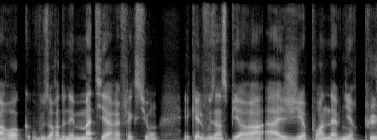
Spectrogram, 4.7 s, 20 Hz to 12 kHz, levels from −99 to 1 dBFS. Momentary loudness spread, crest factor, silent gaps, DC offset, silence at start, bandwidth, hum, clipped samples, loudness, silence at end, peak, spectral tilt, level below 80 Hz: 9 LU; 20 dB; none; under 0.1%; 0 s; 12 kHz; none; under 0.1%; -31 LUFS; 0 s; -10 dBFS; -5.5 dB/octave; -48 dBFS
